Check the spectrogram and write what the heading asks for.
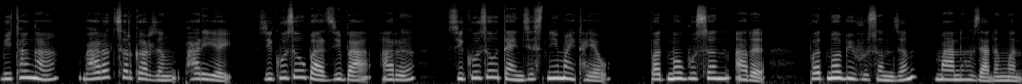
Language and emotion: Bodo, neutral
